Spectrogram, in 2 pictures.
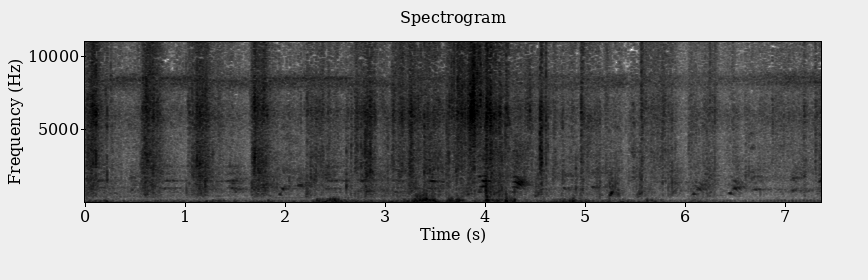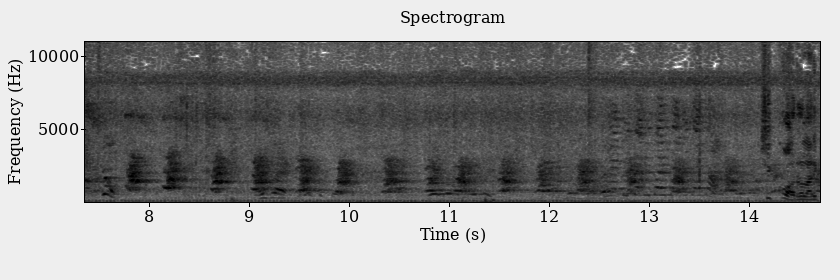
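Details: Hunting dogs chasing wild boar behind bushes; after loud thumps and rustling, a fast series of harsh barks repeats about once a second, while hunters speak over the chase.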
